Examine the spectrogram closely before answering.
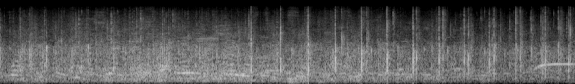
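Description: A crowd cheers.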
